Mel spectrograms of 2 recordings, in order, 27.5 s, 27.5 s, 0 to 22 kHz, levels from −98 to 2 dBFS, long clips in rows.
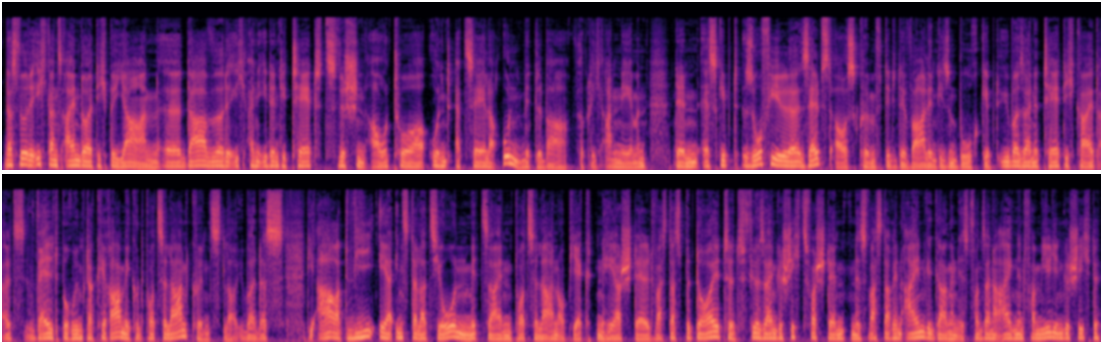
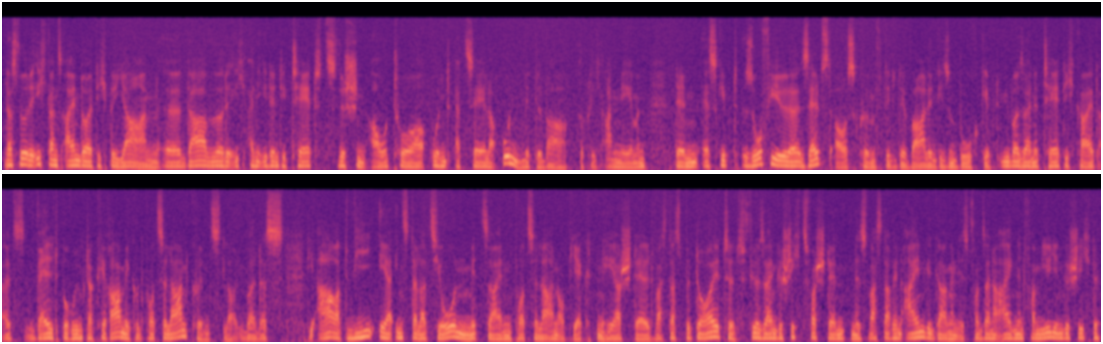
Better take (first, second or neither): first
